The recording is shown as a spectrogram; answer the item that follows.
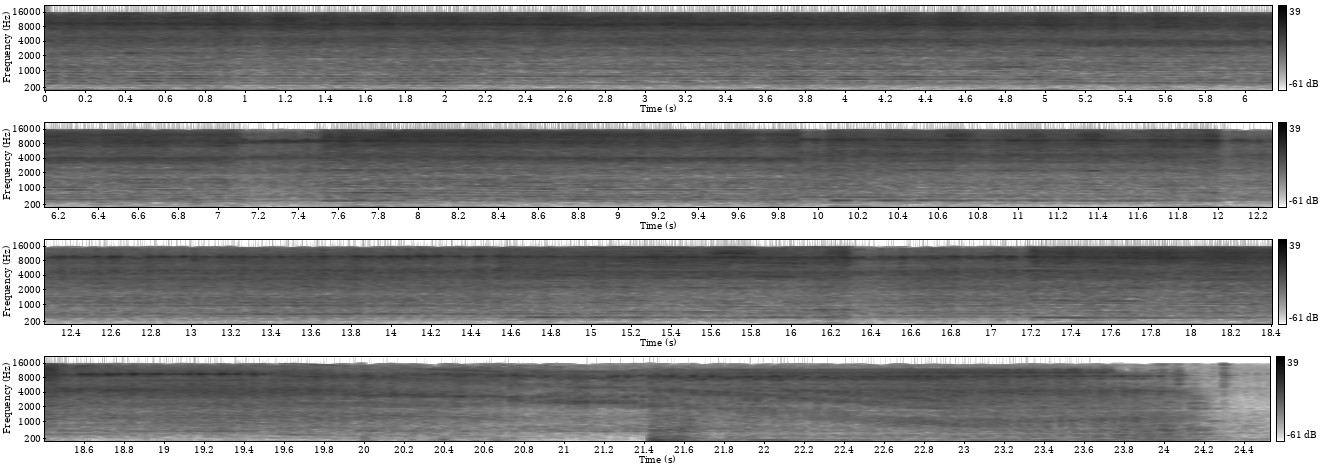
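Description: Angle grinder running with a steady high whine and a harsh rasp as its disc grinds the edge of a steel mower blade. About twenty seconds in it is switched off and the whine falls as the disc spins down.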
